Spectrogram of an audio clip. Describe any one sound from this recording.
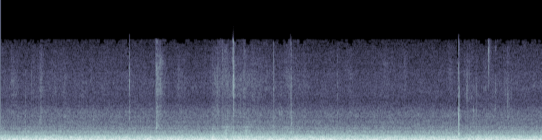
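A steady engine rumble drones inside a moving aircraft cabin.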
